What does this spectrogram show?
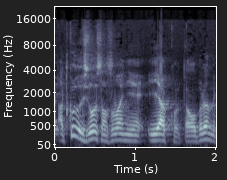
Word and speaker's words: Yacco: Ну, по-французски это читается Yaku, поэтому будем сегодня в течение нашего всего видео называть бренд Yaku правильно.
